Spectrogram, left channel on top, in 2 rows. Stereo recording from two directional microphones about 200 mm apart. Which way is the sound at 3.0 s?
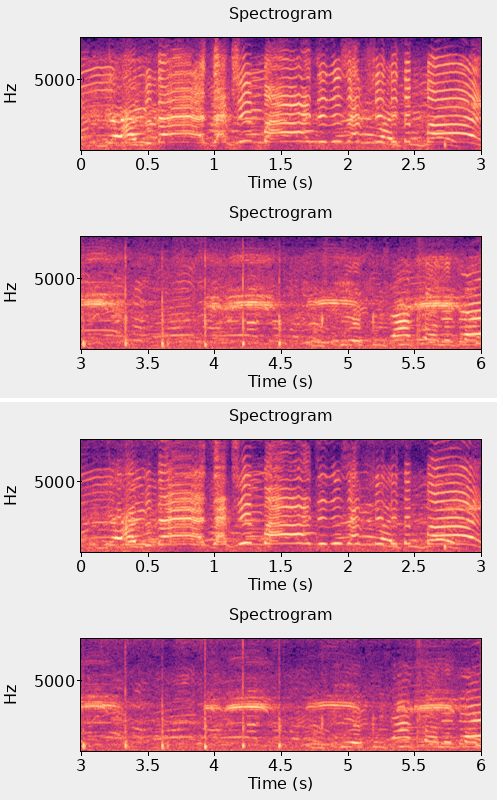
40° right (ahead or behind).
